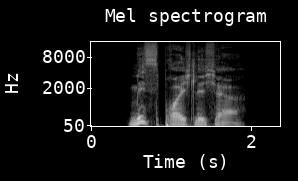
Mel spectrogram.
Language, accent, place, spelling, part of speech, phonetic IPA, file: German, Germany, Berlin, missbräuchlicher, adjective, [ˈmɪsˌbʁɔɪ̯çlɪçɐ], De-missbräuchlicher.ogg
- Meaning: inflection of missbräuchlich: 1. strong/mixed nominative masculine singular 2. strong genitive/dative feminine singular 3. strong genitive plural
